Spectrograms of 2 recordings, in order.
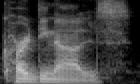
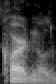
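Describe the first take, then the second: First: The word is pronounced in an odd, exaggerated way. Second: The word is pronounced in the ordinary way. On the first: The speaker calls it wrong. "It's not Cardinals, like you're trying to pronounce it" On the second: The speaker calls it right. "it's Cardinals, bro"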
